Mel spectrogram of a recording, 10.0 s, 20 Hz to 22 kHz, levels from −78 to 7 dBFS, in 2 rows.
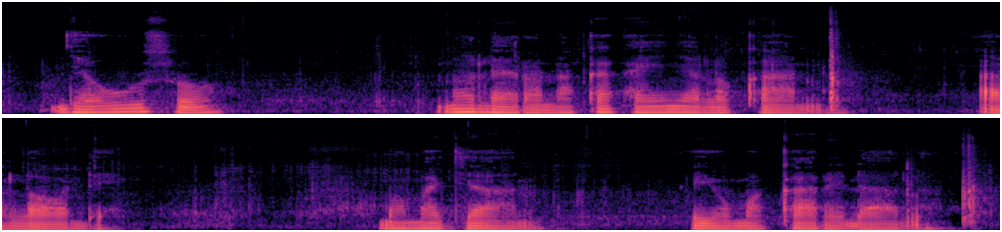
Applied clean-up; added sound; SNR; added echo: none; Skateboard; 15 dB; none.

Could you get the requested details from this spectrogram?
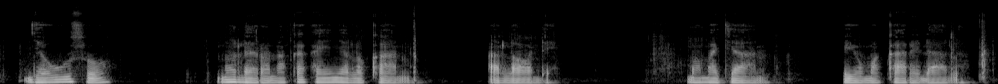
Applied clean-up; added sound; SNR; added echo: neural mask model RNNoise.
